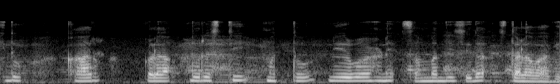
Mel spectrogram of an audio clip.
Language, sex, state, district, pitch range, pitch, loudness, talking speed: Kannada, male, Karnataka, Bangalore, 155-170 Hz, 170 Hz, -19 LUFS, 75 wpm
